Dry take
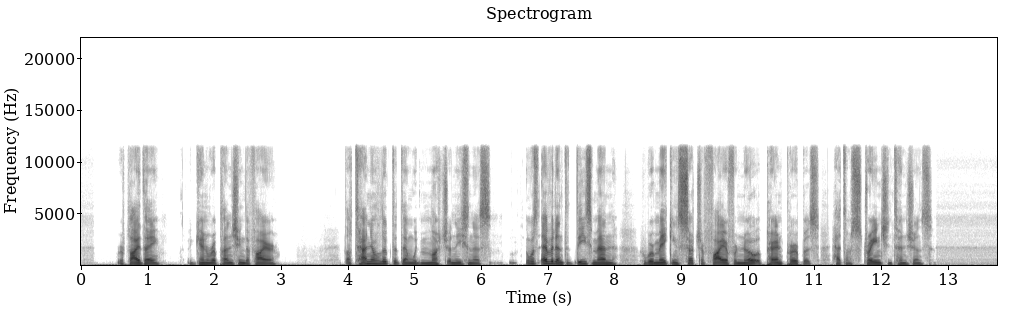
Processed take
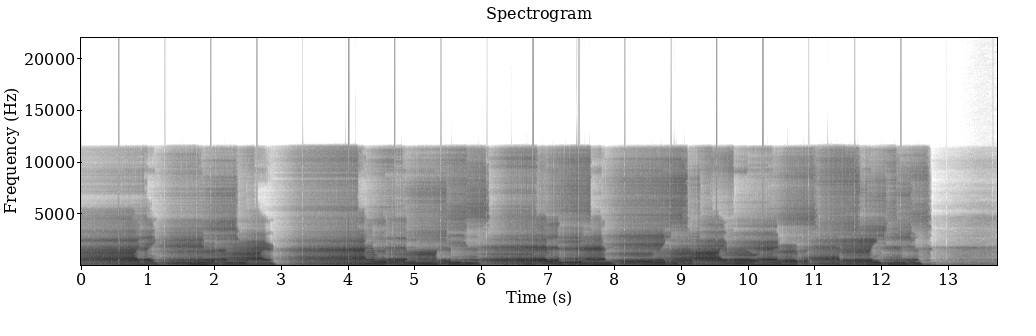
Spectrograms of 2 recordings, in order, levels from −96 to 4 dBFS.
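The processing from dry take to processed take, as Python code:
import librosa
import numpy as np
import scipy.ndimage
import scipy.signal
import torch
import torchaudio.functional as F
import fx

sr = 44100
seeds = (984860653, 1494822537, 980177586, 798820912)

y = fx.spec_swells(x, sr, rise_s=2.32)
y = fx.buffer_crackle(y, sr, first_s=0.56, period_s=0.69, block=512, kind='zero')
y = fx.band_squash(y, sr, depth_pct=70)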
